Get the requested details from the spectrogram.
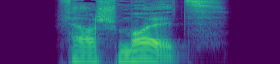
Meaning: first/third-person singular preterite of verschmelzen
- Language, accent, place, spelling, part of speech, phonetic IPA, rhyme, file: German, Germany, Berlin, verschmolz, verb, [fɛɐ̯ˈʃmɔlt͡s], -ɔlt͡s, De-verschmolz.ogg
